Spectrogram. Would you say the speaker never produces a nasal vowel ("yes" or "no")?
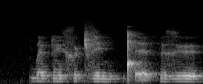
no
